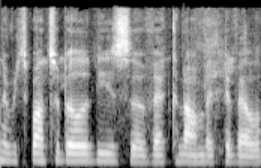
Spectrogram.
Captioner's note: speaking French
